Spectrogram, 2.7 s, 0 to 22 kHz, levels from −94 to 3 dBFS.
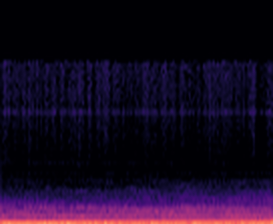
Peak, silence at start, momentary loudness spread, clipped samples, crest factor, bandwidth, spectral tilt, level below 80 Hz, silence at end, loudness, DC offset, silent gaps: -12 dBFS; 0 s; 3 LU; under 0.1%; 10 dB; 2.2 kHz; -12.5 dB/octave; -26 dBFS; 0 s; -27 LUFS; under 0.1%; none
